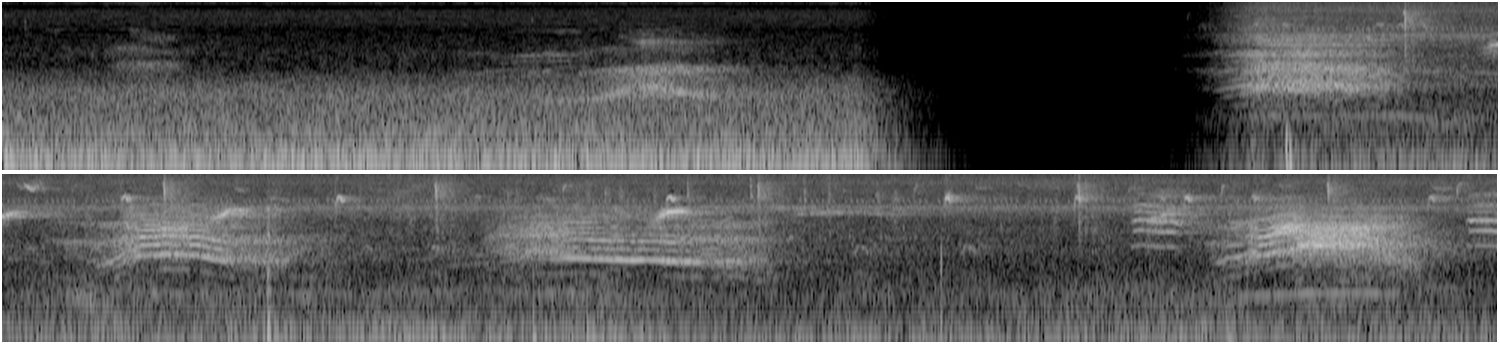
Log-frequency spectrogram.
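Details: Bobcat howls and growls used to repel raccoons and rodents. Rough, strained screeching cries come in irregular bursts, with a brief silent gap early on and a low rumble underneath throughout.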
